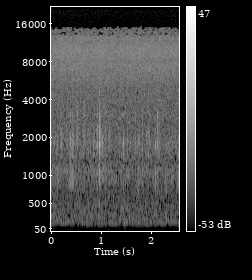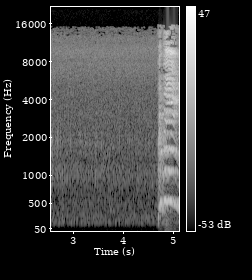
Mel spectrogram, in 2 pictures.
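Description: Quiet room tone with a few faint ticks, then near the end a short, loud high-pitched sound whose pitch rises and falls.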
